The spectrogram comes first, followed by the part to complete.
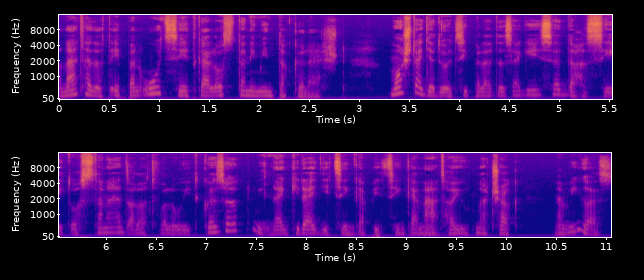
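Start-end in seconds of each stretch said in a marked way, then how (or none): none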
